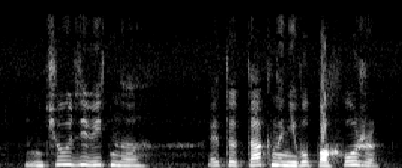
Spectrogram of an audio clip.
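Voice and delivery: ordinary delivery

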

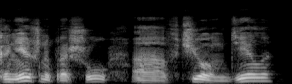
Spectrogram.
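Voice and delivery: usual speaking voice

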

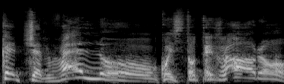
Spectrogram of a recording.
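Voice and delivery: very high, slow, drawn-out cry. Narrator voicing Peggotty reacting to a suggestion: crying out. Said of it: "gridò Peggotty".

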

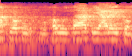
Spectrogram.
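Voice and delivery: plain

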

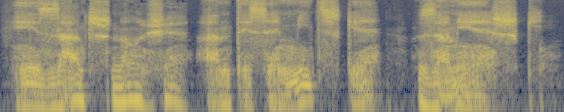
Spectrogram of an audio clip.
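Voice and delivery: musing, pensive. A narrator reading a novel aloud voices a character's reply, thoughtfully. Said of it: "rzekł w zamyśleniu".

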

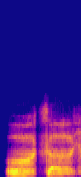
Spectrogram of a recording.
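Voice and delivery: hissing plaintively. Narrator reads the cross-eyed one's answer to the tsar: plaintive hiss. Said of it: "жалобно прошипел косой".

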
